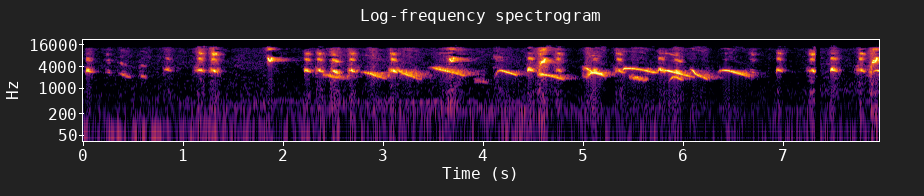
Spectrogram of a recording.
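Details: Male green-winged saltator singing in the macheando style to warm up birds: a rapid run of clear whistled down-slurred and looping phrases, interspersed with sharp high clicks and chips, growing denser toward the middle.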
